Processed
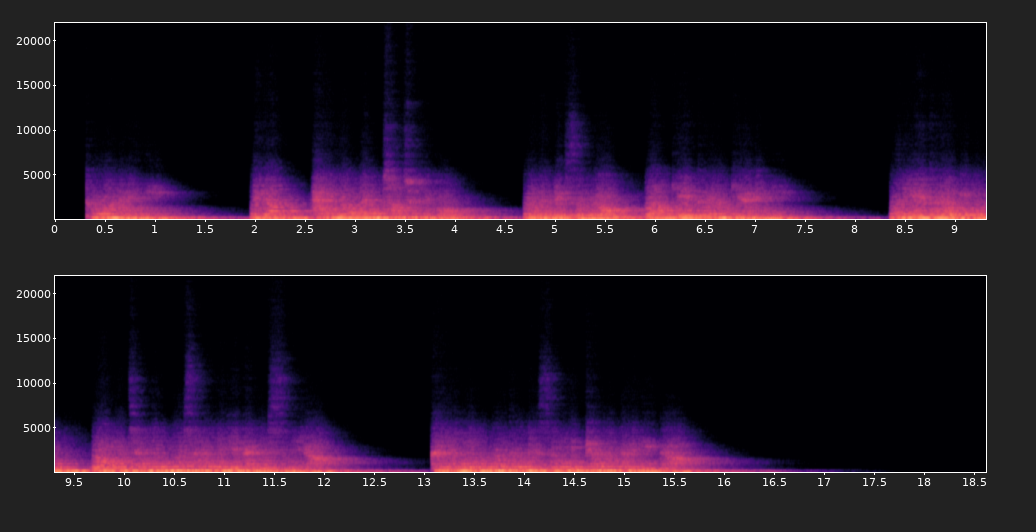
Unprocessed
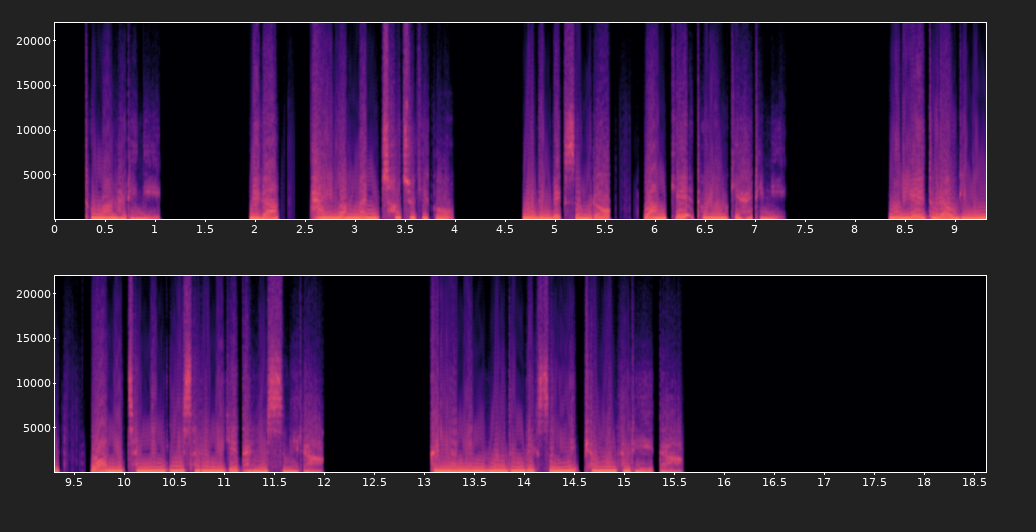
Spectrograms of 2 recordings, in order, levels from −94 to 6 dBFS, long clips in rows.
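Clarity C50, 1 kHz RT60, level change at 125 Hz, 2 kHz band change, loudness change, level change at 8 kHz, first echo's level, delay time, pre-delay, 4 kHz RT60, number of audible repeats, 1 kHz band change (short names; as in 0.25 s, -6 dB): 0.0 dB, 1.4 s, +5.5 dB, -1.0 dB, +4.0 dB, under -25 dB, none, none, 3 ms, 0.70 s, none, +1.5 dB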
